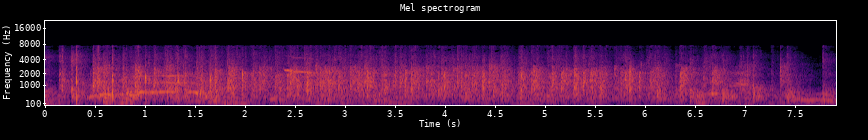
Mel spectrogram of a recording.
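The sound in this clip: Audience applause welcoming the speaker at a recovery group meeting, dense steady clapping from many hands that tapers off toward the end.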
